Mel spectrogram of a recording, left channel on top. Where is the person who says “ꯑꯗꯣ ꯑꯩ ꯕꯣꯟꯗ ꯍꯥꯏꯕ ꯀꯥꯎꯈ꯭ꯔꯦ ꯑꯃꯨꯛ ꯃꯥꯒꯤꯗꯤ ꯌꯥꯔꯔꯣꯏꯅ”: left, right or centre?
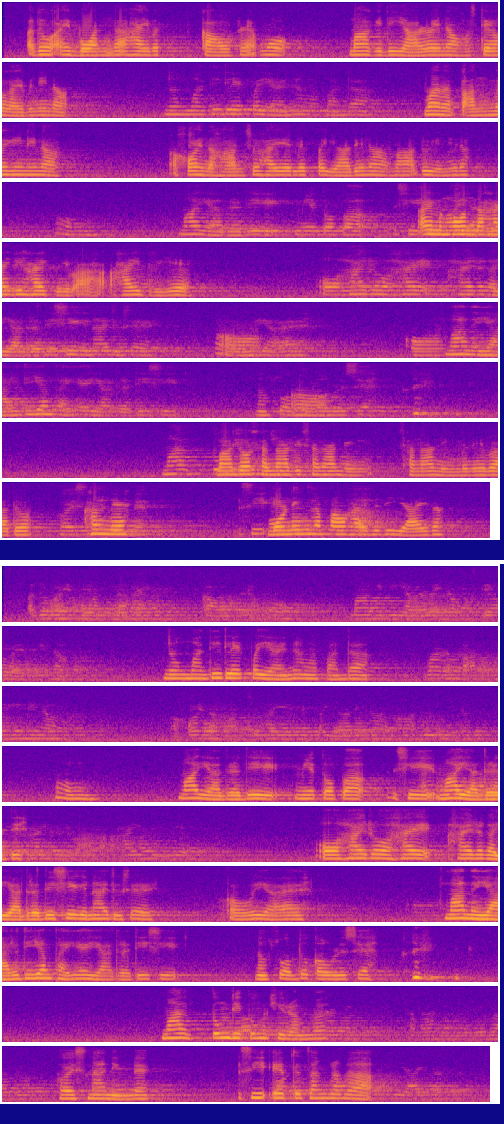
Left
